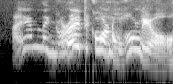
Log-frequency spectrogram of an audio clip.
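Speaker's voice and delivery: very high cartoon voice, swooping wildly. Between talk about movies, the speaker suddenly does a Cornholio voice. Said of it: "both of y'all sound like them".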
